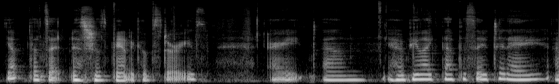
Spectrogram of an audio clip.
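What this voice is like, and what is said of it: Slightly sick, weird-sounding voice. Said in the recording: “I'm a little bit sick, so if my voice sounds a little bit weird, that's why.”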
